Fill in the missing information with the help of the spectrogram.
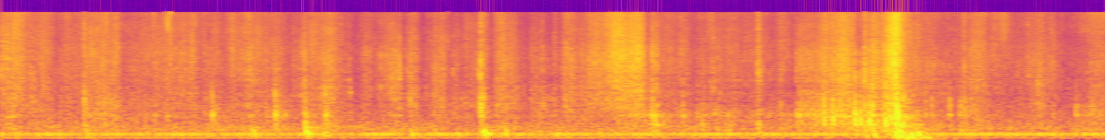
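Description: Soft knocks and leather rubbing as feet shift in a new pair of Dan Post lizard-skin cowboy boots on carpet, with one louder thump about two-thirds of the way through.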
